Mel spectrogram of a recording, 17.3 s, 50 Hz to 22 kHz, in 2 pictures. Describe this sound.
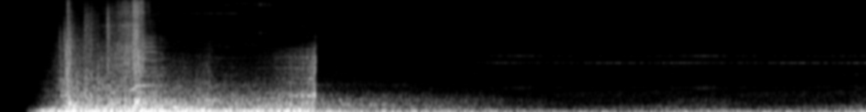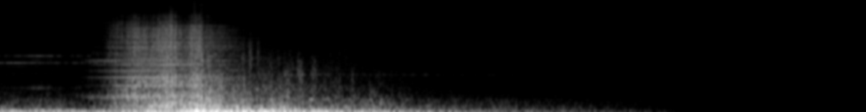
Sound effects > Other
Sound Design Elements SFX PS 068
bass, explosion, whoosh, transition, cinematic, stinger, impact, sweep, sub, effect, movement, industrial, riser, reveal, game, indent, implosion, deep, metal, video, tension, epic, trailer, hit, boom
